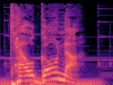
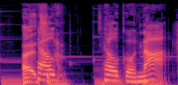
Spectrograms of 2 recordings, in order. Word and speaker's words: Dalgona: It's spelled D-A-L-G-O-N-A, but it's pronounced Talgona. – Talgona.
